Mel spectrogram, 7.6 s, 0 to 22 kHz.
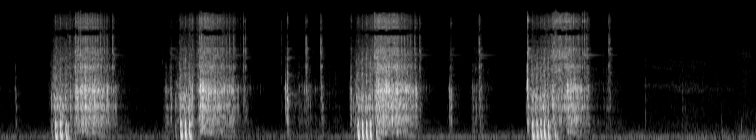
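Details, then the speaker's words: Weed Eater GTI 19 two-stroke trimmer from an estate cleanout: four separate cord pulls about 1.5 seconds apart with a rasping whirr and no firing; it has compression, but the recoil starter is slow to return. "seems like it has compression The Recoil is a little slow to return but let's keep going"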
